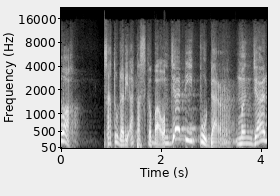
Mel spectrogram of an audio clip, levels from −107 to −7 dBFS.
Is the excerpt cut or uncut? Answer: cut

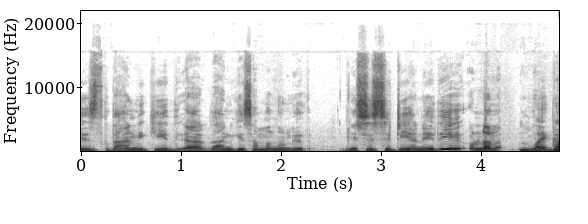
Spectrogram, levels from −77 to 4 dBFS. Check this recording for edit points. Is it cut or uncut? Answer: uncut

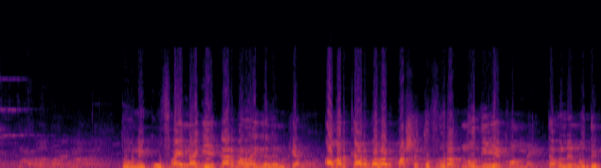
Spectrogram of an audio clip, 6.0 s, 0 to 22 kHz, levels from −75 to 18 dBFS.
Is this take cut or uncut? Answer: cut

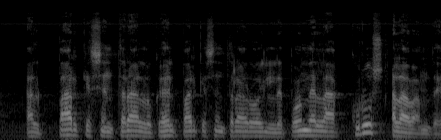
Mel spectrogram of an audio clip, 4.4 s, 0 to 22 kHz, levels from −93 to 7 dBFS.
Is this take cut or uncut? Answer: cut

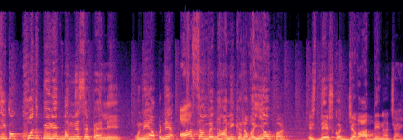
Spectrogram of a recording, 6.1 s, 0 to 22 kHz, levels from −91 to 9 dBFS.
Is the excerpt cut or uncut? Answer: uncut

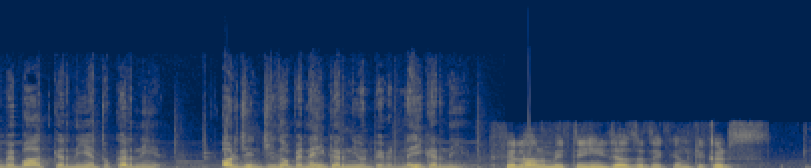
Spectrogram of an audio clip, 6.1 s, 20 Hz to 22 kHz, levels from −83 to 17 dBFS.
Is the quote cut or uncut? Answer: cut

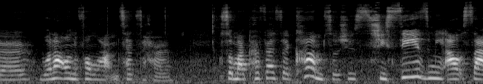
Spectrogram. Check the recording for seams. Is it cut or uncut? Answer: uncut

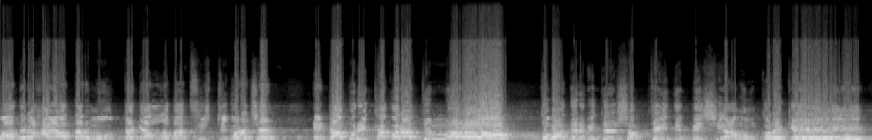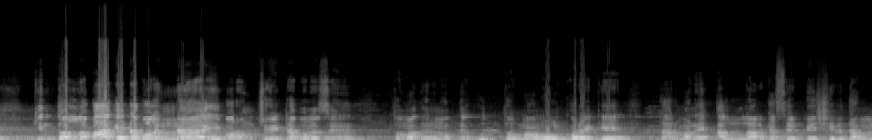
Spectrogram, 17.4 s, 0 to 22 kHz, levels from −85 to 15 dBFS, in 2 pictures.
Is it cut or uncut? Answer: uncut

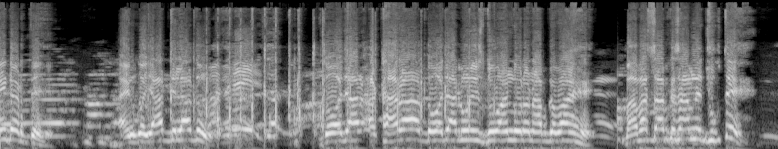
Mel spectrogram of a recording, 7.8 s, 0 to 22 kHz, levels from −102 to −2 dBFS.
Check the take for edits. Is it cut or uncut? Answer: cut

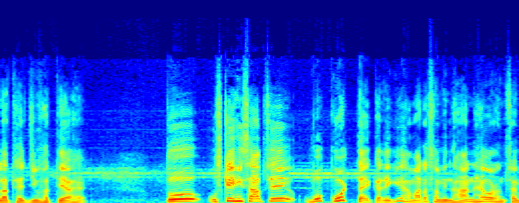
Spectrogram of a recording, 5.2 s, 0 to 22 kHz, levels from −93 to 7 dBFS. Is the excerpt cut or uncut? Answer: uncut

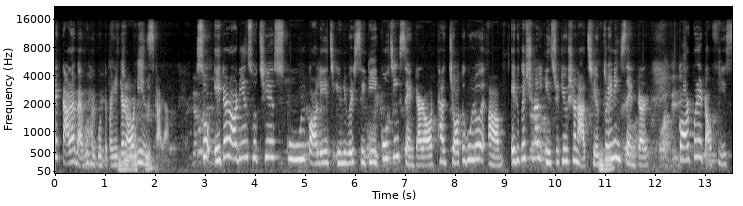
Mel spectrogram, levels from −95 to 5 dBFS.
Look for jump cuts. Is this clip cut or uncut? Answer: uncut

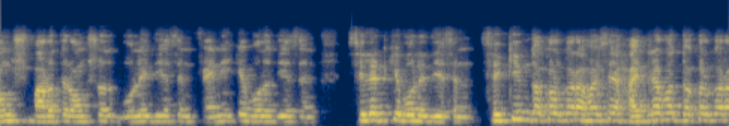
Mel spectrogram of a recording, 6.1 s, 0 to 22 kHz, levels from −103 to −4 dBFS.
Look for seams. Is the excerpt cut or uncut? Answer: cut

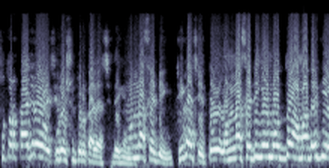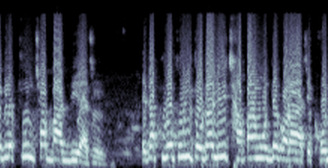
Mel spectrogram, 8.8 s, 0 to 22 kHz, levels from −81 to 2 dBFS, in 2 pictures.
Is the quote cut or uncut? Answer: cut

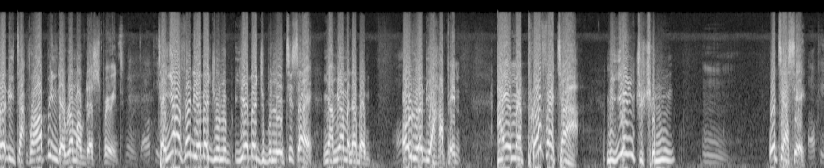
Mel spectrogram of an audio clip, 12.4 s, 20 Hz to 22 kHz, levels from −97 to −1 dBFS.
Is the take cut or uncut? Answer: uncut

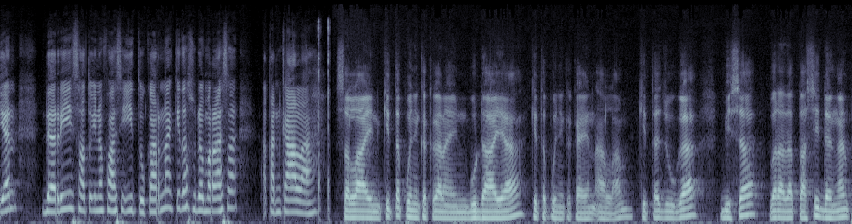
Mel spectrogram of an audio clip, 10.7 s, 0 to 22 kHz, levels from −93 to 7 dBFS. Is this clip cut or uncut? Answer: cut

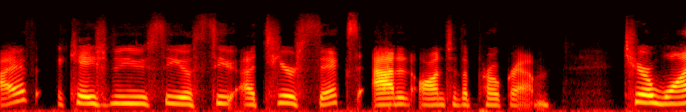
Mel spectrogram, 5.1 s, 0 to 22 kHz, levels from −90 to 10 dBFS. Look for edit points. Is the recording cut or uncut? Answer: uncut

